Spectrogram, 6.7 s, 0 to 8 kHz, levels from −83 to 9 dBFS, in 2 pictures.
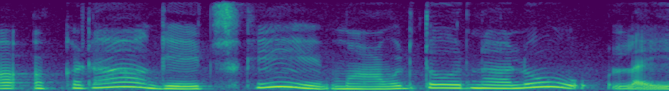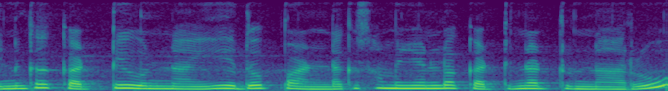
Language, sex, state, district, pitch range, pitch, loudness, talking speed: Telugu, female, Andhra Pradesh, Visakhapatnam, 225-285 Hz, 255 Hz, -13 LUFS, 125 wpm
